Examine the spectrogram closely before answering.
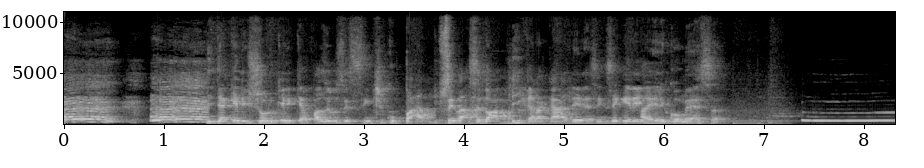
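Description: A young man talks animatedly and close to a microphone.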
